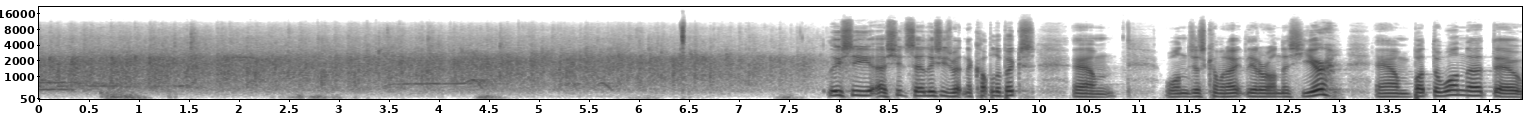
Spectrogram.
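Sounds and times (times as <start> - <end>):
crowd applauding to welcome a speaker in Lurgan: 0.0 - 8.2
speech: 7.9 - 14.8.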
